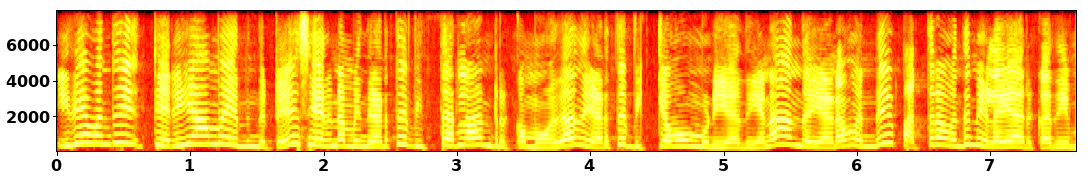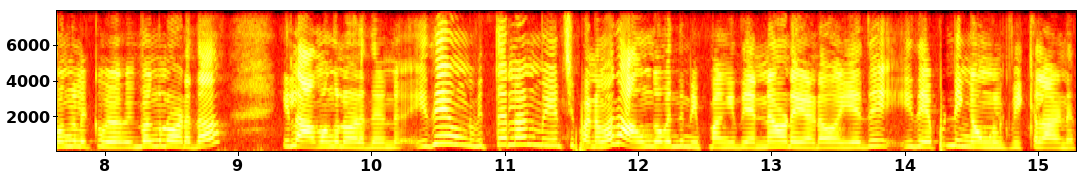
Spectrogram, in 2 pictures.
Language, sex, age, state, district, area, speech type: Tamil, female, 18-30, Tamil Nadu, Coimbatore, rural, spontaneous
